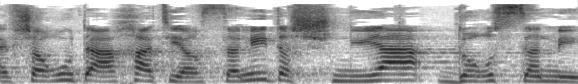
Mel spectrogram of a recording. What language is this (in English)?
Hebrew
